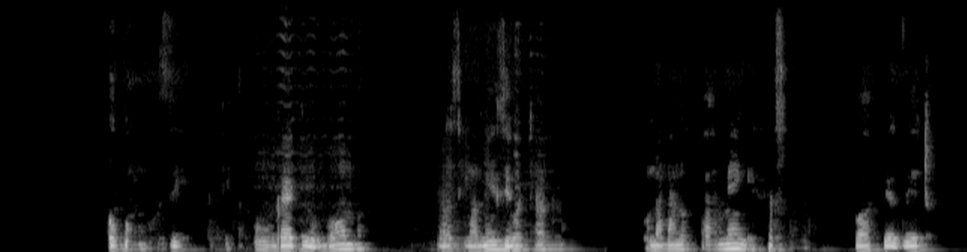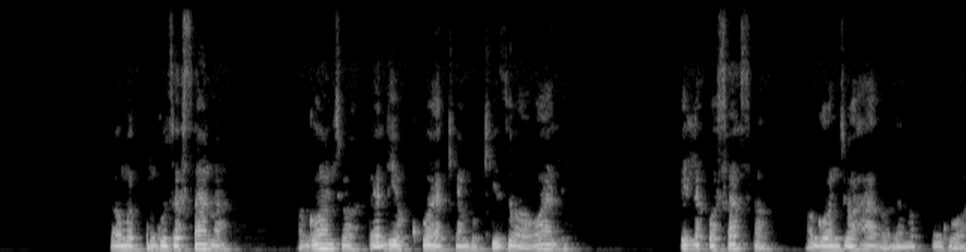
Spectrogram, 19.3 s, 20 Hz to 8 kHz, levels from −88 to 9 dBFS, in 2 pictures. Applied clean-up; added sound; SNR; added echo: neural mask model DeepFilterNet 3.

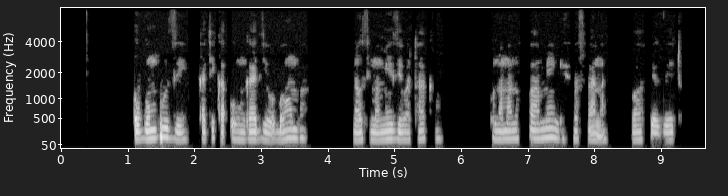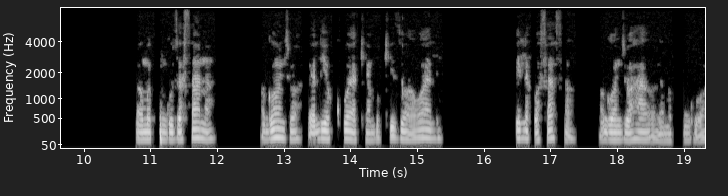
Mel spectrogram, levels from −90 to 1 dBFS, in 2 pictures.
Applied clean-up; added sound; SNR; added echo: none; none; none; none.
